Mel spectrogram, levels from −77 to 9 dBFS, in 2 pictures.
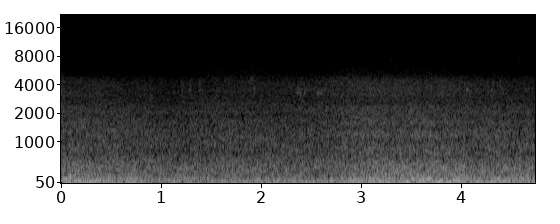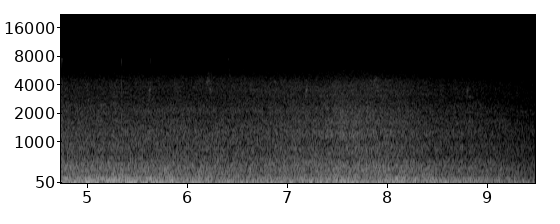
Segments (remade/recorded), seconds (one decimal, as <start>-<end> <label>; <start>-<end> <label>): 0.0-1.1 remade; 1.1-9.5 recorded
